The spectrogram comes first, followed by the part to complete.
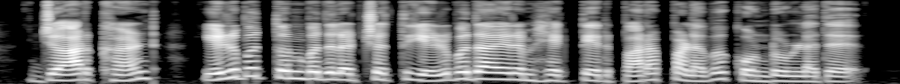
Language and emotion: Tamil, neutral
